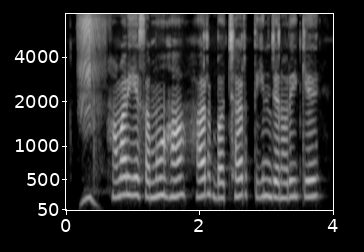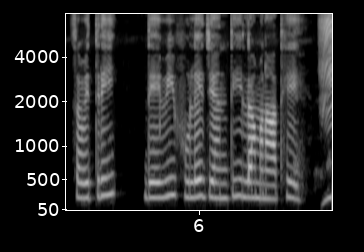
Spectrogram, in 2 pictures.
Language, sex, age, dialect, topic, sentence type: Chhattisgarhi, female, 31-35, Eastern, banking, statement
